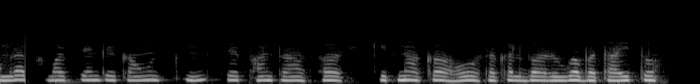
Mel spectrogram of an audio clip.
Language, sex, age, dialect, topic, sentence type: Magahi, female, 18-24, Southern, banking, question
